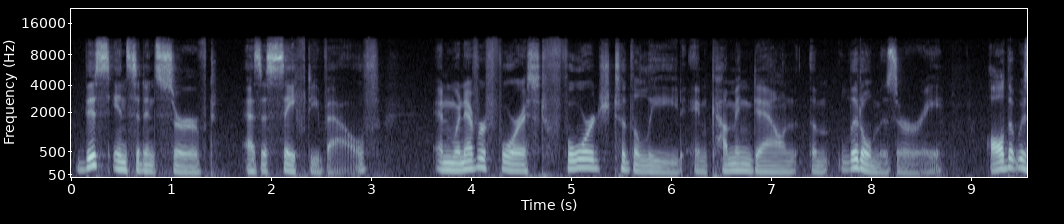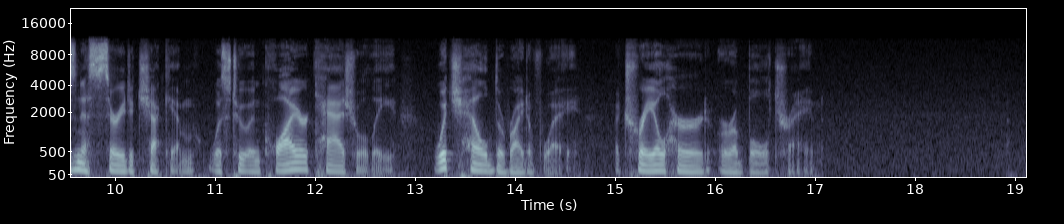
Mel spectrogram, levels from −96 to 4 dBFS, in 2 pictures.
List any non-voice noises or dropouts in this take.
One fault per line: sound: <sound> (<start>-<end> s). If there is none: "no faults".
no faults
